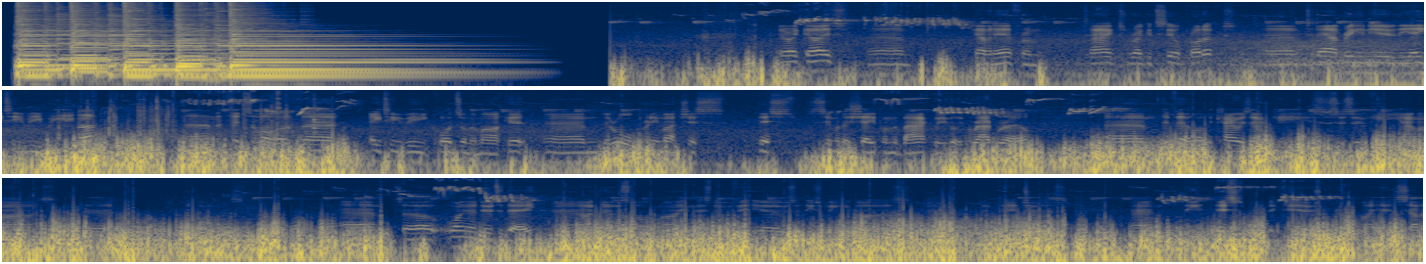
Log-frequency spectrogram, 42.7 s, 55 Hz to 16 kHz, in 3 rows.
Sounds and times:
Music: 0.1 - 5.5
Speech: 7.8 - 9.1, 9.7 - 15.2, 16.0 - 24.5, 25.3 - 29.6, 31.8 - 37.5, 38.2 - 39.0, 39.8 - 42.6.

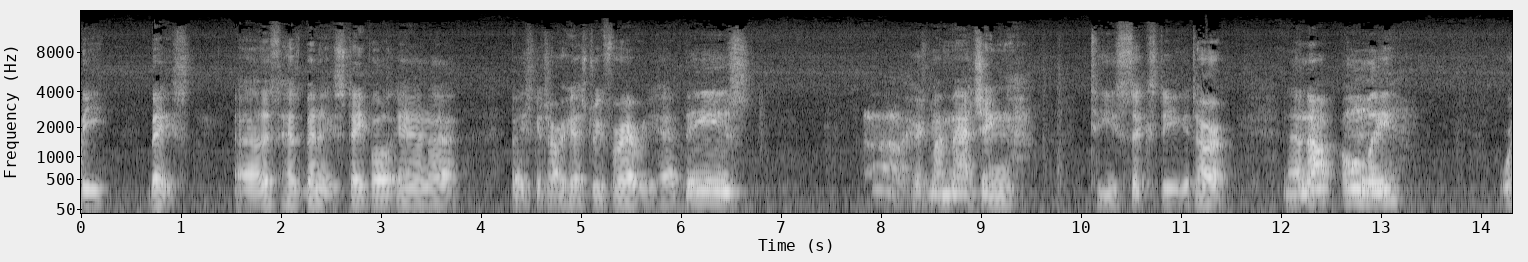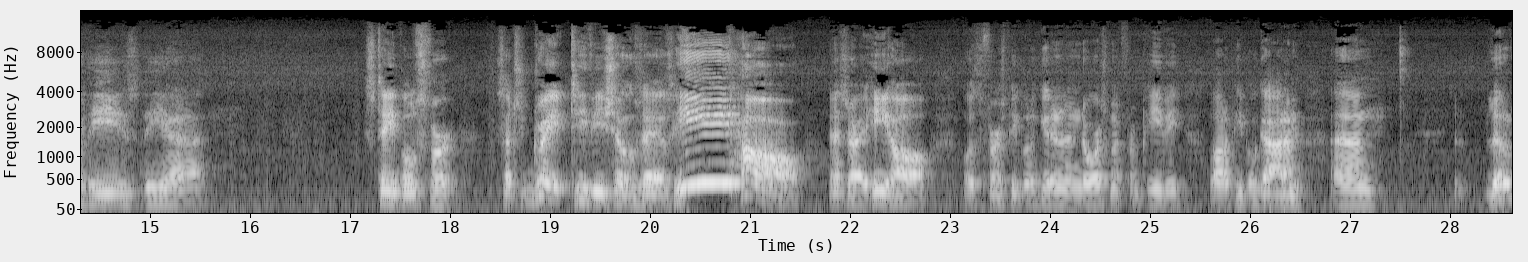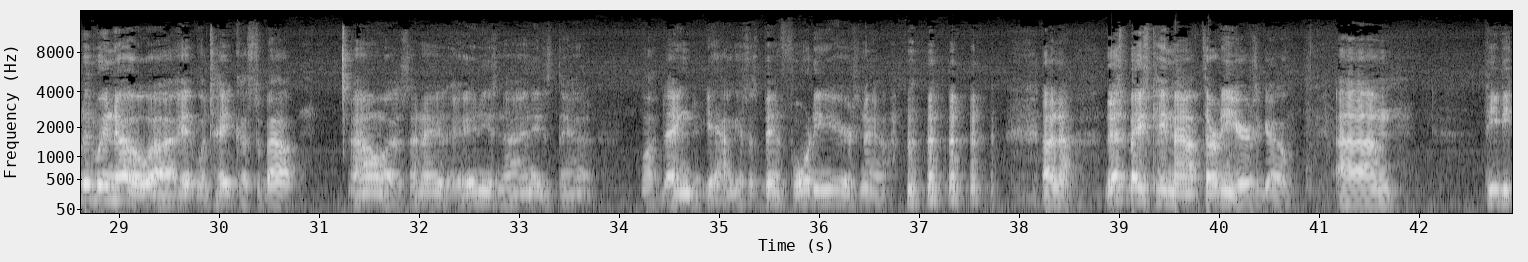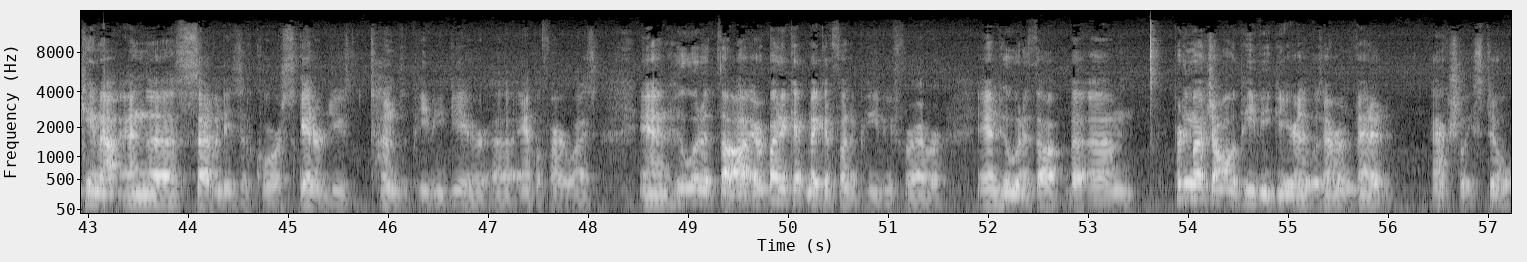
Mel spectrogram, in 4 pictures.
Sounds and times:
Speech: 0.0 - 6.8, 7.8 - 13.4, 14.2 - 15.7, 17.1 - 27.4, 28.0 - 36.9, 38.2 - 41.9, 42.6 - 57.2.

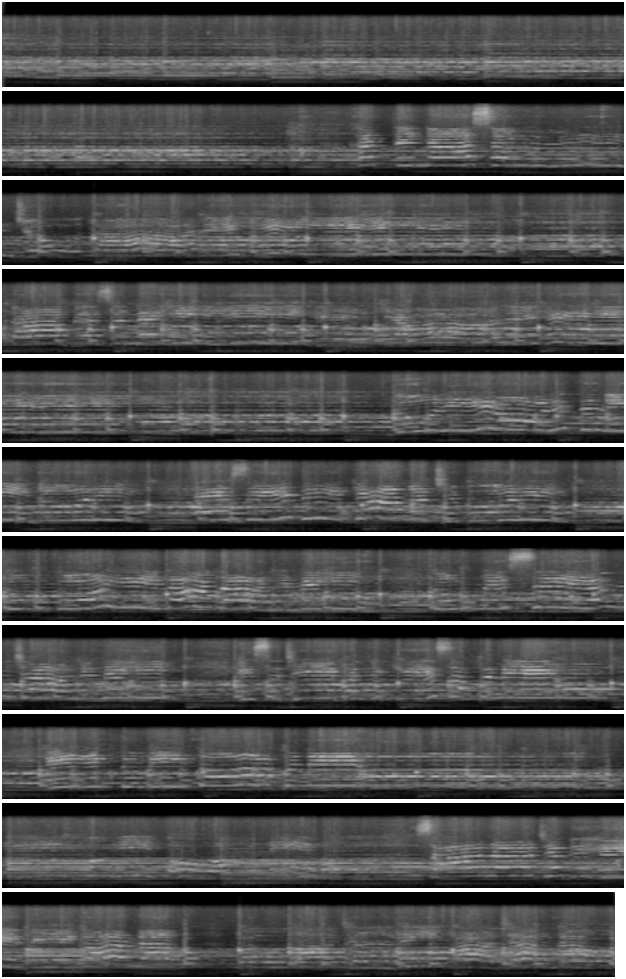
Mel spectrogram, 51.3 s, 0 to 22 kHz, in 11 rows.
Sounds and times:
Singing: 0.0 - 51.2.

